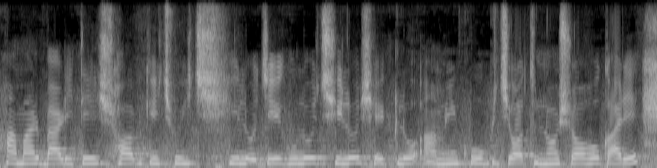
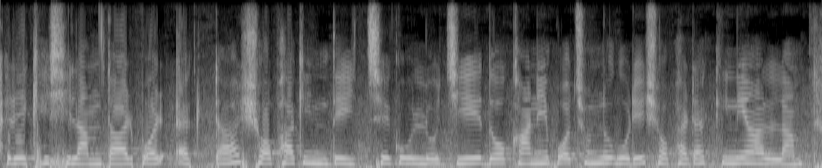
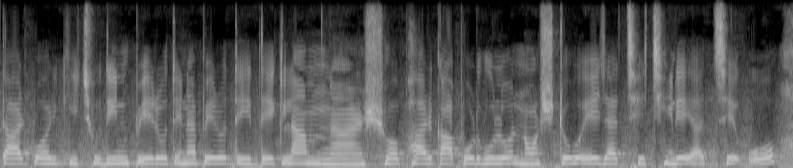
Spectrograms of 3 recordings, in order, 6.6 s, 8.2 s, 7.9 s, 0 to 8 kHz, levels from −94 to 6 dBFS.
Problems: constant background noise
